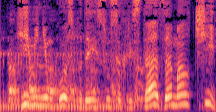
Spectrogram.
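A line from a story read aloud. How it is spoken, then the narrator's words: Impulsive shout. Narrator (Russian): крикнула я по наитию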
